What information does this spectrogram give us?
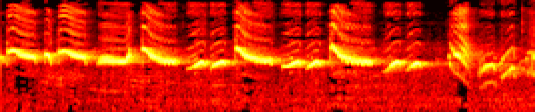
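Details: Chinese hwamei in full song: fast bright whistled phrases, each a falling slur followed by short flat notes, repeated rapidly and richly across the clip.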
